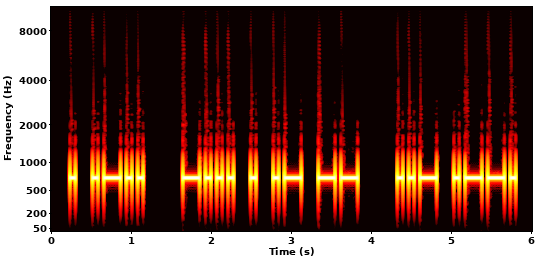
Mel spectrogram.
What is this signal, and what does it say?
Morse code, heard as a keyed tone, about 17 wpm, 700 Hz. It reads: EL BEAM UP
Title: Practice QSO - Exchange 2 - Info - 17wpm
